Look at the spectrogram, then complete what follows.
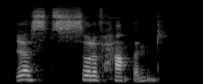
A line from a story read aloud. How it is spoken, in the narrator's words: Clint mumbles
